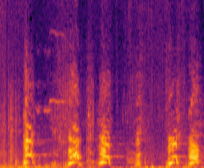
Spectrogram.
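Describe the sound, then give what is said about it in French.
Two Beauceron dogs bark sharply and loudly at a vegetable farm, about six barks in quick, uneven succession with a few overlapping, and no talking in between. “Deux beaux bosserons.”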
